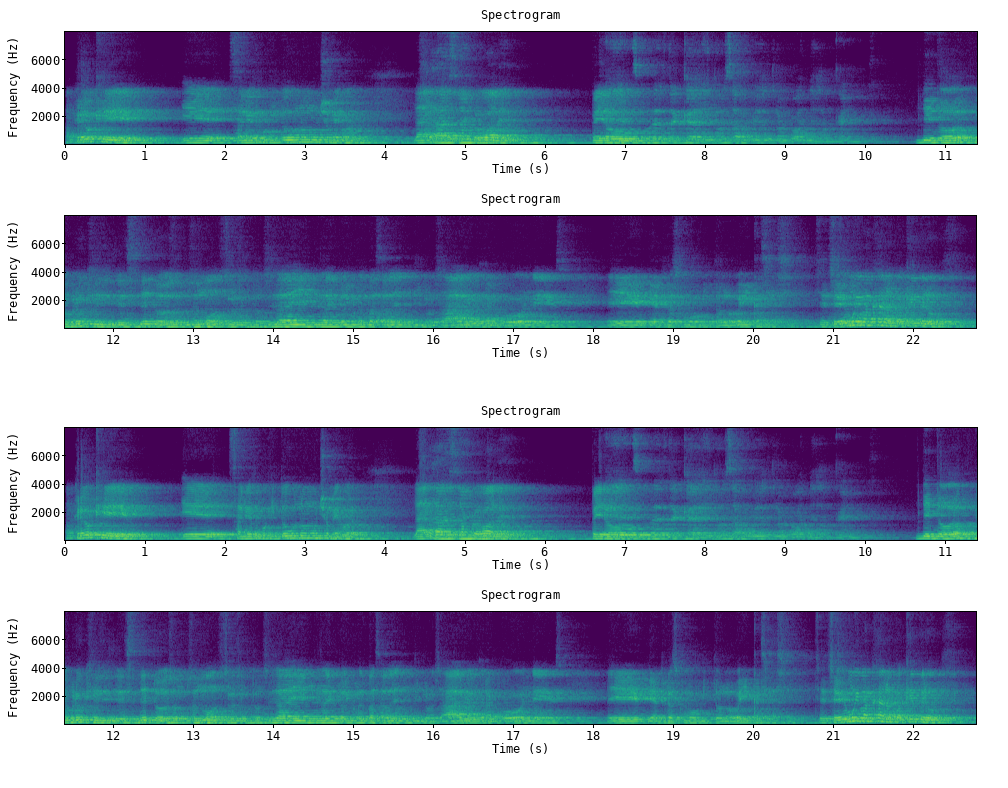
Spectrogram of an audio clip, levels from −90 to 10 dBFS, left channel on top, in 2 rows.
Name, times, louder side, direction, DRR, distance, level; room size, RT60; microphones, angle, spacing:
voice 1, 0.1-0.9 1.4-3.6 4.3-5.5 6.6-7.2 10.6-17.9 18.2-20.5 20.8-22.5, equal, 35° right, -1 dB, 0.7 m, -17 dB
voice 2, 4.5-5.7 6.7-9.8, equal, 5° left, -5 dB, 1.3 m, -22 dB
7.4 x 6.2 x 5.1 m, 2.2 s
head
